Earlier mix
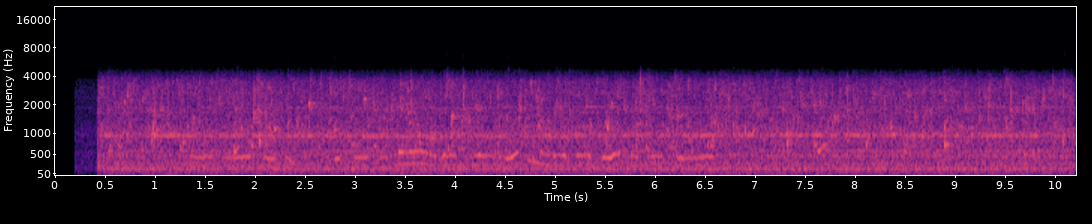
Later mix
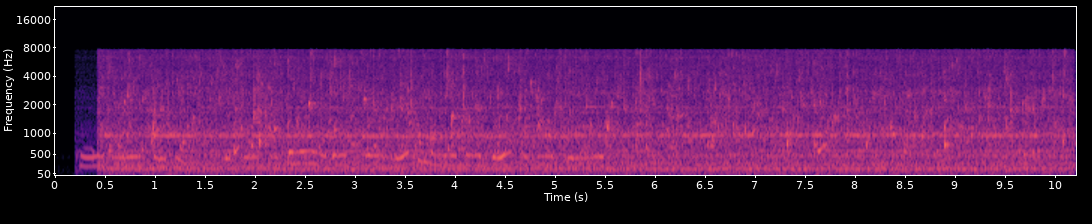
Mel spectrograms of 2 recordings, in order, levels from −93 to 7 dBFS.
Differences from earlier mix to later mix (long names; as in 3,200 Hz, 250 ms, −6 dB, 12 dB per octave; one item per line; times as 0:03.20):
speech: entry −1.10 s
background: remove elliptic low-pass filter 3,500 Hz, stop band 40 dB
